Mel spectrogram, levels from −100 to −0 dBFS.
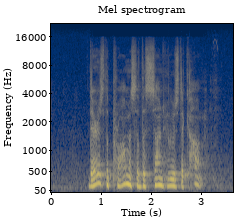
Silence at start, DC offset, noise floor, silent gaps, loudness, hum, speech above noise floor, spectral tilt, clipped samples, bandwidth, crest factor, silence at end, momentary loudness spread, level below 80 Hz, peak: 0.75 s; under 0.1%; -54 dBFS; none; -24 LUFS; none; 31 dB; -6.5 dB/octave; under 0.1%; 14 kHz; 16 dB; 0.55 s; 10 LU; -66 dBFS; -8 dBFS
